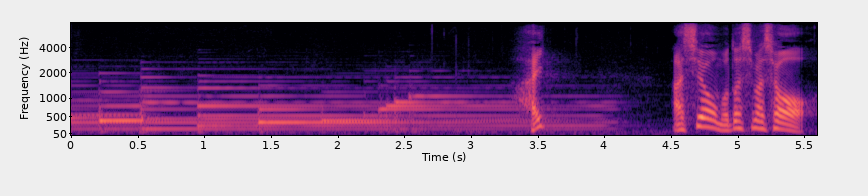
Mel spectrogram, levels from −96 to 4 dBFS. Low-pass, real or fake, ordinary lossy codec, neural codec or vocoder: none; real; none; none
